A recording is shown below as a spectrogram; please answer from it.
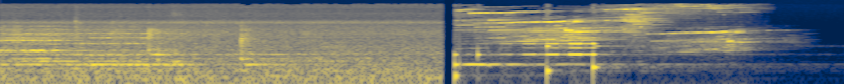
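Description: Station-announcement jingle on an RER NG train: a short melody of sustained chime notes over the train's running rumble. About halfway a cut brings a cleaner recording of chiming notes that ring out and fade away near the end.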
